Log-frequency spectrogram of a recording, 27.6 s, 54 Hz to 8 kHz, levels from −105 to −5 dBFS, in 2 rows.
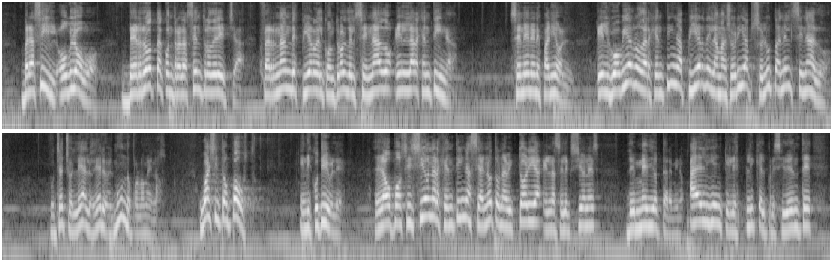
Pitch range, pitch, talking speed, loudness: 170-245 Hz, 215 Hz, 135 wpm, -23 LUFS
